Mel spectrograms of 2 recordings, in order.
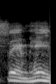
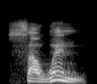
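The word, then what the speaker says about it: Samhain: but however you say that word it says Sam hey the way I'm SP but it's I guess it's a win the way it's pronounced sauwin all right it says as the most significant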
